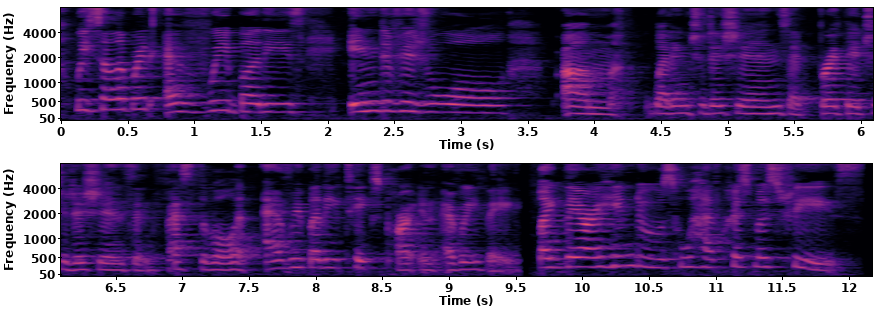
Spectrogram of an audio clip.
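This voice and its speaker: A woman's voice: on the high side, moderate pace, fairly bright tone. Proud, upbeat woman from Guyana, recorded in an echoey room. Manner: enthusiastic, proud. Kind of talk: casual talk to camera.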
